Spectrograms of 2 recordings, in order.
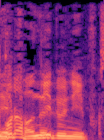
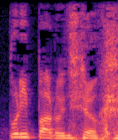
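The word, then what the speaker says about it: Prapiroon: 발음이 어려운 데 네, 뿌라삐룬이 북상한다. 저 뉴스에서 뿌리빠룬이라고 그랬거든요잘 어려워가지고 네, 큰일 난 적이 있어요.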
